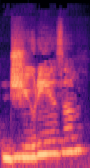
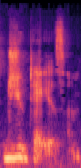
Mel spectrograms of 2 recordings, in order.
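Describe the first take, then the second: First: The word is pronounced in an Americanized way. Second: The word is pronounced without the Americanized form. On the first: The speaker calls it wrong. "Americanization and call it Judaism" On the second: The speaker calls it right. "the correct pronunciation is Judaism"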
